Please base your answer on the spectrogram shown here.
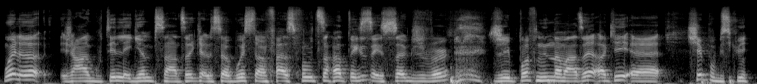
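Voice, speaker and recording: A man with a Quebec French accent co-hosting a podcast, joking and animated in casual chat. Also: on the high side, normal speed, few pauses. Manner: joking, animated, self-mocking. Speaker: podcast co-host.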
